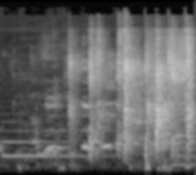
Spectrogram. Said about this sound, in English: Awesome, yes, clap.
